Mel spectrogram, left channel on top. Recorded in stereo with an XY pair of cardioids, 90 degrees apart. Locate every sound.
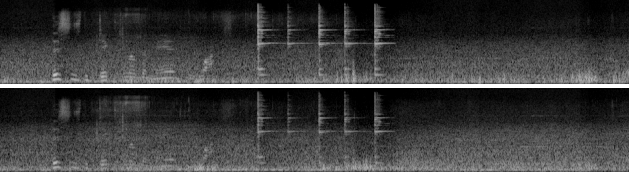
0.5 s a man speaking: 35° left; by 2.5 s 45° left
2.6 s a bell: 55° left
